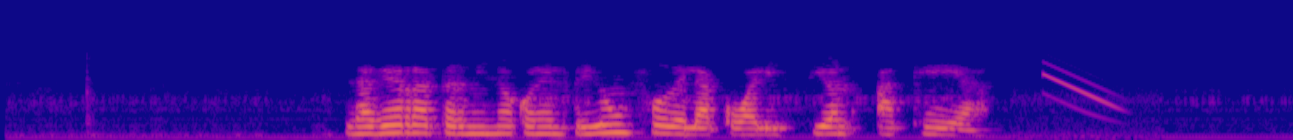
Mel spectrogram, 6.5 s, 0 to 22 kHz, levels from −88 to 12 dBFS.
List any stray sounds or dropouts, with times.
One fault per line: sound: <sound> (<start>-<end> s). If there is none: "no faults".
sound: chirp (5.2-5.7 s)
